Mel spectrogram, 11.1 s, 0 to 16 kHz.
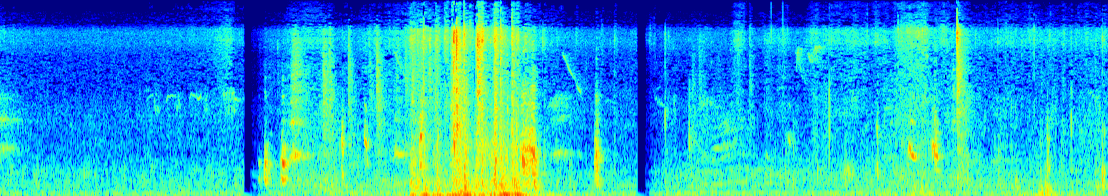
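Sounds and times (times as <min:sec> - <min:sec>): chicken wings flapping: 0:03.2 - 0:05.5.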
